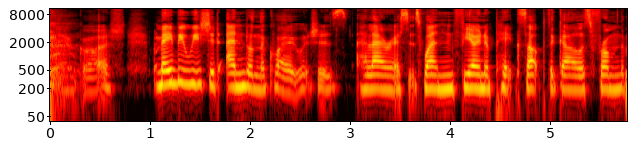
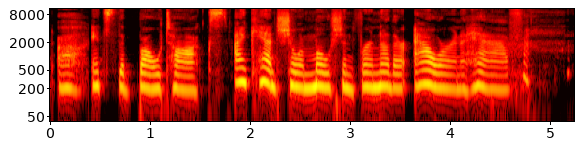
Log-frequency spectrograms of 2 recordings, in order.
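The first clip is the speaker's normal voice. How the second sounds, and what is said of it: Impression of Fiona. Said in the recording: “good your impression is”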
